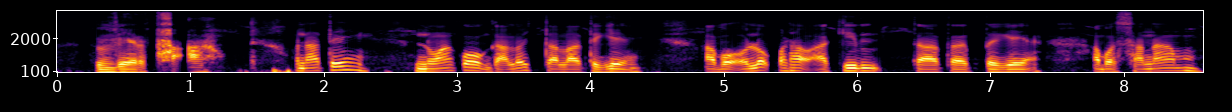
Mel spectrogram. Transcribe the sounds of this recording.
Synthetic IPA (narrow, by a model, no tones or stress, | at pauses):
bɛɾt̪ʰa̰ʔaɔnat̪ɛnɔwakɔɡalɔt͡ʃt̪alat̪ɛɡɛ | abɔʔɔlɔʔpaɽaʔa̰kil | t̪at̪at̪ɛɡɛabɔsanam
